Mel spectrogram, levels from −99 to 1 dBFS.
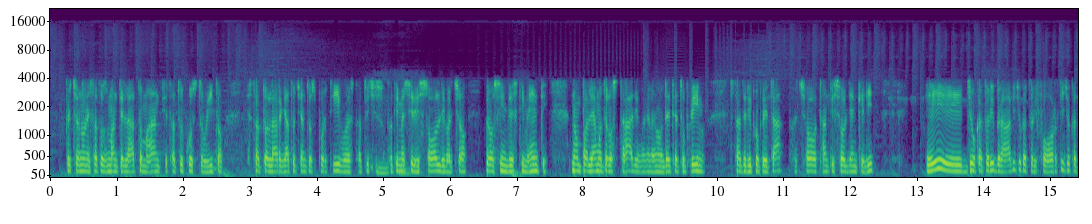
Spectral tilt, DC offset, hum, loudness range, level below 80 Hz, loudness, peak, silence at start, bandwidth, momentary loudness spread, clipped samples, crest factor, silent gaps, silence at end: -8 dB/octave; under 0.1%; none; 3 LU; -50 dBFS; -22 LUFS; -4 dBFS; 0.25 s; 9.6 kHz; 8 LU; under 0.1%; 16 dB; none; 0 s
